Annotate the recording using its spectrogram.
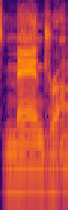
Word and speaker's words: Mandurah: Well, it's confusing too because there's a Mandurah. – Yes. – So there's Mandurah in New South Wales, but if you're over in WA, it's Mandra. – Mandra. – But it's spelled exactly the same.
